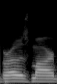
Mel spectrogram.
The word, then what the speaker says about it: Brosmer: Again, you forget about Max Brosmar, and I'm saying Brosmar because that's how it's spelled, who pushed JJ last year for the starting job.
